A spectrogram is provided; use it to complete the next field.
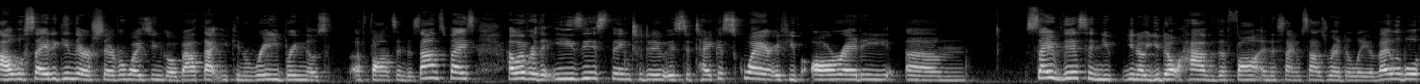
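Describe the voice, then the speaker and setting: Talking at a fairly quick pace, a woman with an East Tennessee accent has a fairly high pitch. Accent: East Tennessee Southern. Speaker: crafting YouTuber. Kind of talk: live-stream tutorial. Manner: animated; casual.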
